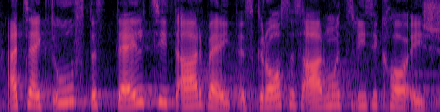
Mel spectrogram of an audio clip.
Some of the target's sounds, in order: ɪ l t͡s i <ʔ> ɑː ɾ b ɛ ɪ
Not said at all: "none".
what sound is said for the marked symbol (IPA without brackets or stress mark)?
t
